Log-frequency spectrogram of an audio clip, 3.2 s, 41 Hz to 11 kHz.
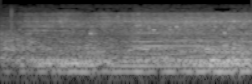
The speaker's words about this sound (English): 6 days of blinding, blowing, desperate rain.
